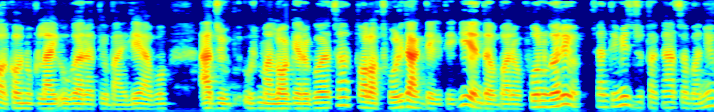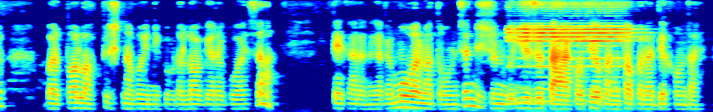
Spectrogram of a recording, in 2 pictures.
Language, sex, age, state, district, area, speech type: Nepali, female, 60+, West Bengal, Kalimpong, rural, spontaneous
